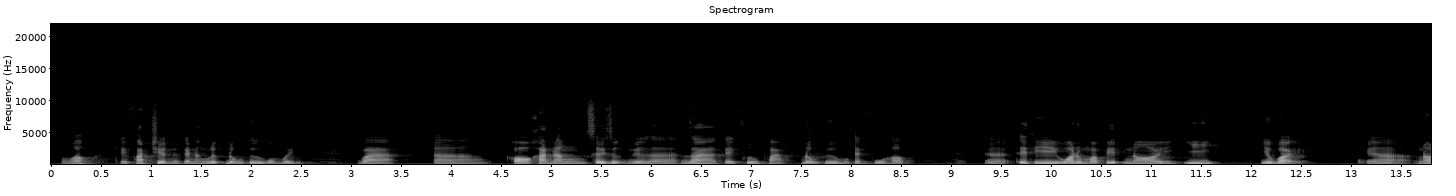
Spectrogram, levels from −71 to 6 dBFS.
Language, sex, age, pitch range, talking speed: Vietnamese, male, 20-39, 100-135 Hz, 165 wpm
